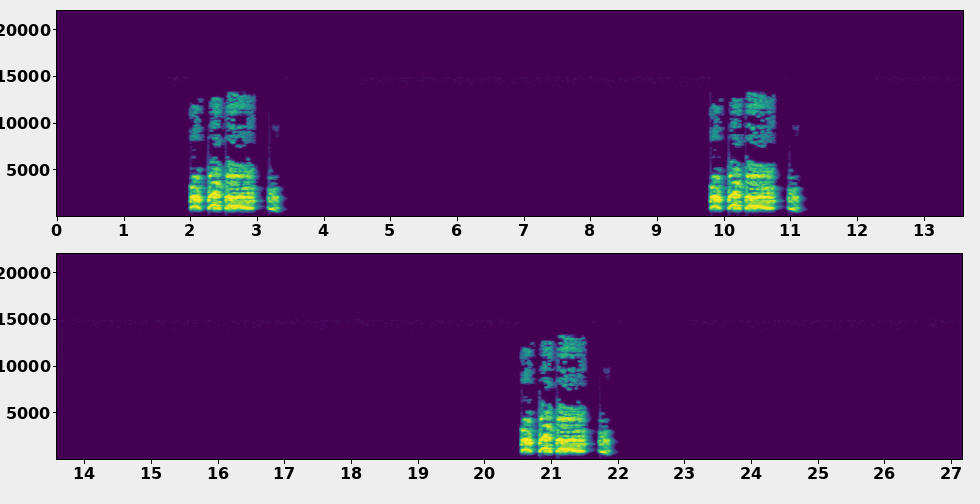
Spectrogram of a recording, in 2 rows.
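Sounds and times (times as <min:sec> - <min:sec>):
red junglefowl crowing: 0:02.0 - 0:03.5, 0:09.8 - 0:11.3, 0:20.6 - 0:22.0.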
